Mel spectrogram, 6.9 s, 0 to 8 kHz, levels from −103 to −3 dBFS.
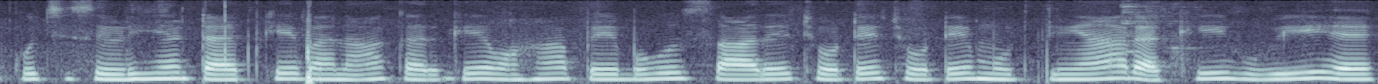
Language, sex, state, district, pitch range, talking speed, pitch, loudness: Hindi, female, Jharkhand, Palamu, 180-200 Hz, 140 wpm, 190 Hz, -18 LUFS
